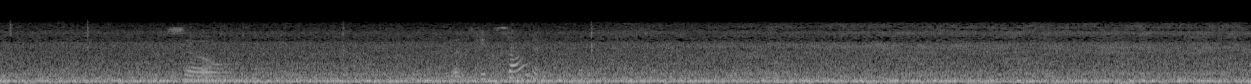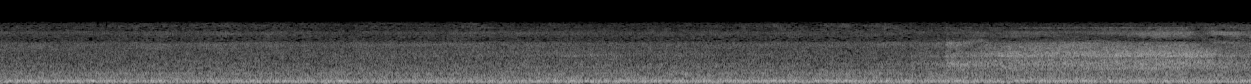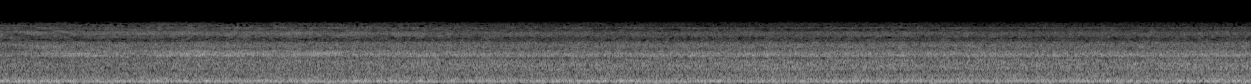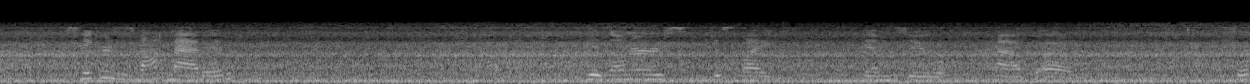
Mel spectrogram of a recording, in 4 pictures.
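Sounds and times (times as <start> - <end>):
electric clippers humming: 0.0 - 3.6, 4.6 - 50.0
brighter buzz: 0.0 - 50.0.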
